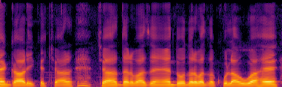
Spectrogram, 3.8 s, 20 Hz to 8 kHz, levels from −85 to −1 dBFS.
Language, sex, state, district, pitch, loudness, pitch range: Hindi, male, Jharkhand, Garhwa, 130 Hz, -16 LUFS, 125-130 Hz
